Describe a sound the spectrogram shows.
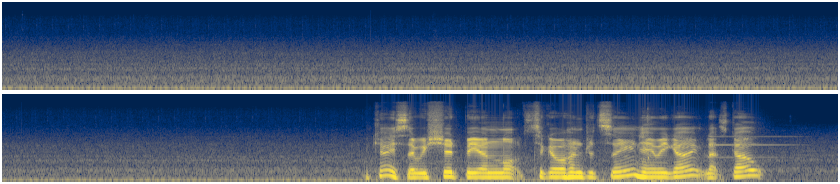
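A train engine hums low and steady as it rolls along the rails.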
